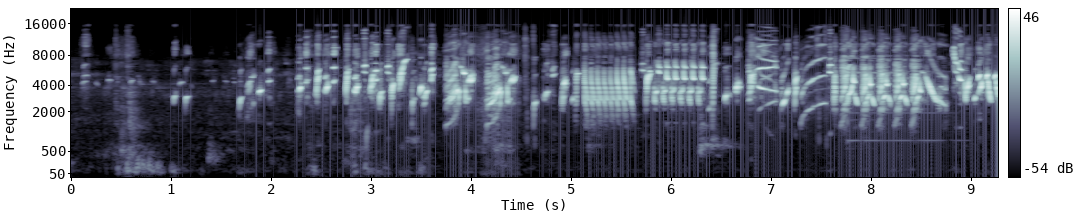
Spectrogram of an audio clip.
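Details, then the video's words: A wild European goldfinch male, excited while pairing with a white female canary, sings a strong, rapid song of tinkling twitters, buzzy trills and liquid notes, with a few low knocks and rustles early on. "الحسون الخلوي يتزاوج مع انثى الكناري بيضاء هيجان و تغريد قوي"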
